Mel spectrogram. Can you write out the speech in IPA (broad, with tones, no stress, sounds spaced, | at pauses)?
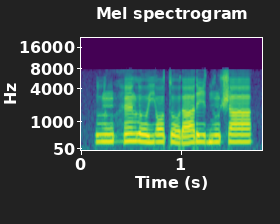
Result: l ũ˧ h ɛ̃˦ l o˧ j ɔ˧ t o˨ ɾ a˨˦ ɾ i˧ d ũ˧ ʃ a˦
